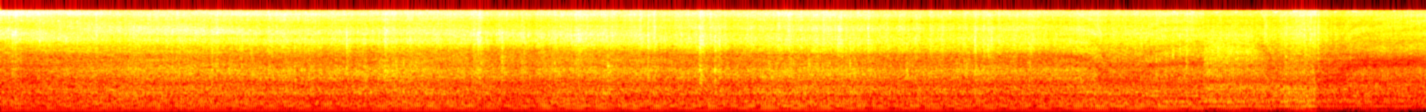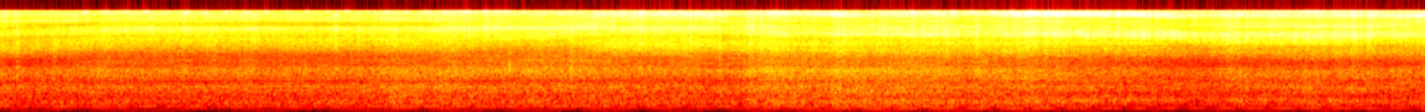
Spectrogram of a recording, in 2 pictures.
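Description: Tractor-driven Kamdhenu thresher running under load as dry crop stalks are fed into it: a steady mechanical drone. It drops slightly in level about halfway through.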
